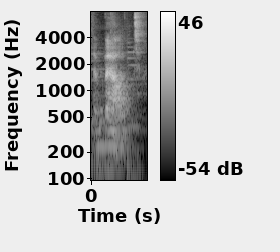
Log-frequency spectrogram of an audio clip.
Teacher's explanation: this is a schwa sound that happens whenever it is not stressed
